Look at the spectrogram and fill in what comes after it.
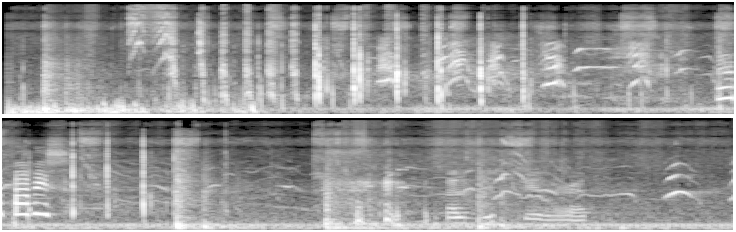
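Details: A litter of AKC registered Golden Retriever puppies in Ohio, several pups whimpering and squeaking: high, wavering whines and short yelps in quick overlapping bursts, with clicking and rustling noises and a person speaking briefly at the start.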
